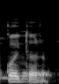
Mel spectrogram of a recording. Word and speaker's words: কৈতর: শাহজালাল ইয়ামানী রহমতুল্লাহ আলাই সিলেট আগমনকালে দিল্লি থেকে আসার সময় নিজামুদ্দিন আউলিয়া প্রদত্ত একজোড়া কবুতর, সিলেটে উচ্চারণ হচ্ছে গিয়ে এটার নাম কৈতর, সঙ্গে আনেন।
